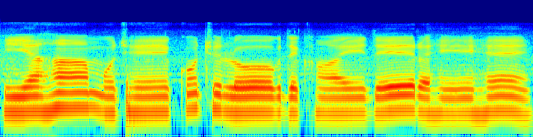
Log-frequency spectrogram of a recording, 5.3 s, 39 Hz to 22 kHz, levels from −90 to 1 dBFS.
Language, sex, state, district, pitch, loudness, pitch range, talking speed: Hindi, male, Madhya Pradesh, Katni, 130 Hz, -17 LUFS, 125-135 Hz, 90 wpm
